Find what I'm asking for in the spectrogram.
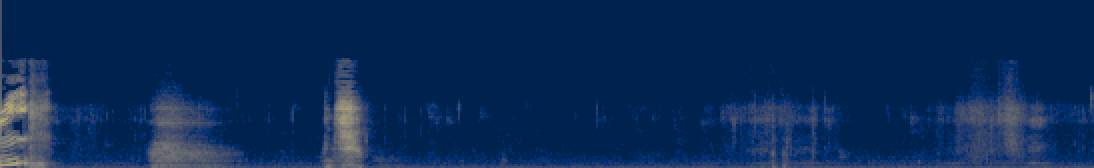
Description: sneezes for her mommy!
